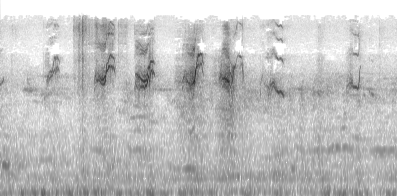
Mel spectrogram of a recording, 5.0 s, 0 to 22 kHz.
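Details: Streak-eared bulbul nestlings aged eight days, Ubon Ratchathani, Thailand, April 2023: a short run of about five loud, high squeaky chirps, each rising then falling, followed by fainter thin notes, with light rustling.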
